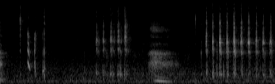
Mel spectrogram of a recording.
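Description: Fingers scratching a puppy's fur, faint runs of rapid scratchy clicks, with a short breathy sound about three seconds in.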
